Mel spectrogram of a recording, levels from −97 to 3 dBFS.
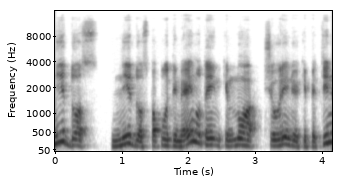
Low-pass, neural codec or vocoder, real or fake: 14.4 kHz; none; real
